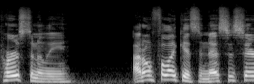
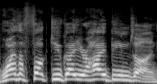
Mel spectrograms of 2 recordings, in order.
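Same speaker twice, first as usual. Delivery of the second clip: mock cop snapping, pitched higher; cop freaking out; 5 semitones higher than usual. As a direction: play the irritated cop hounding the driver. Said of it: "like, freaking out".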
